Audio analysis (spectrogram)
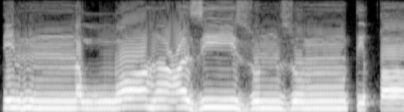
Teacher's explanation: یہاں پہ جو واو ہے اور یہ جو الف ہے ان دونوں کو نہیں پڑھیں گے، اس ذال کو اس نون ساکن سے ملائیں گے، ذو انتقام پڑھیں گے، اس کو پڑھیں گے ان اللہ عزیز ذو انتقام۔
